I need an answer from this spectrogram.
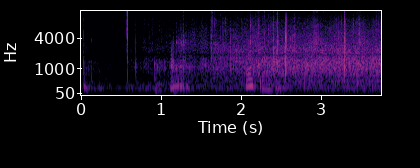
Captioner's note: attendees applauding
